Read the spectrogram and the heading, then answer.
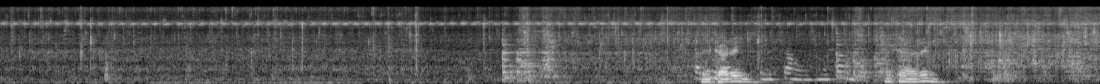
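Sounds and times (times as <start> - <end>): omelette sizzling in hot oil: 0.0 - 11.0
spatula scraping a wok: 4.8 - 7.0, 8.3 - 11.0.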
